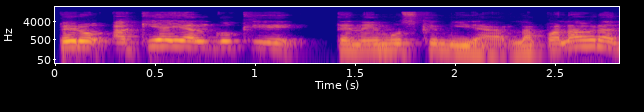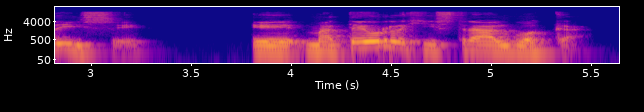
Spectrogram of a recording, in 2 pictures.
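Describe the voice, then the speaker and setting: A man preaching a sermon in an animated way, slowing down for emphasis and acting out the people he quotes. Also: fairly high pitch. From Colombia. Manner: animated, acts out quotes with dramatic slow emphasis.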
